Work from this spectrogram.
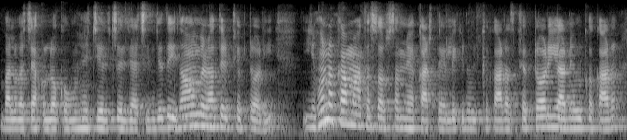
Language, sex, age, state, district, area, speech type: Maithili, female, 45-60, Bihar, Samastipur, rural, spontaneous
